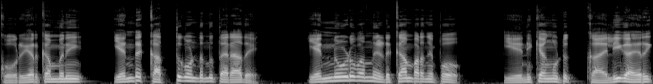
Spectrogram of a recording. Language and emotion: Malayalam, angry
